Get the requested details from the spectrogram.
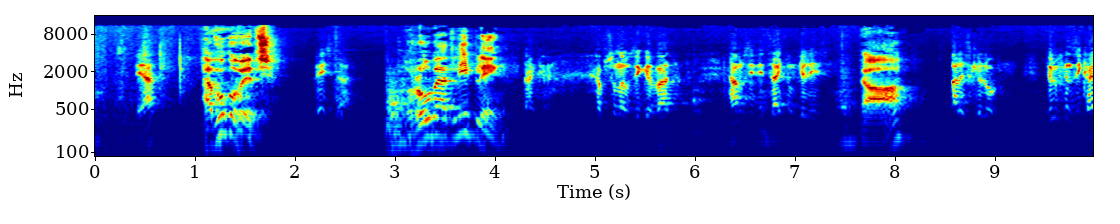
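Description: A middle-aged man talks on a phone with animation.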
